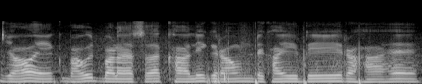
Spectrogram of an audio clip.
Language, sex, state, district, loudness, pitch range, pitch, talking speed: Hindi, male, Uttar Pradesh, Lalitpur, -17 LUFS, 130-135 Hz, 130 Hz, 155 wpm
